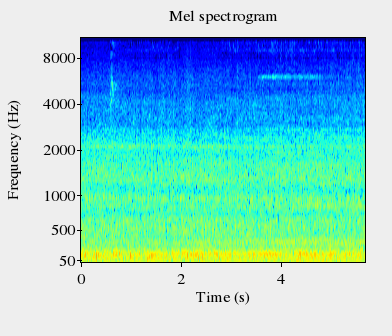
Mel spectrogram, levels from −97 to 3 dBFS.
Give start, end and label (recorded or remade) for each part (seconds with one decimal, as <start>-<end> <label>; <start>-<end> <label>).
0.0-1.0 recorded; 1.0-2.0 remade; 2.0-2.8 recorded; 2.8-5.7 remade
